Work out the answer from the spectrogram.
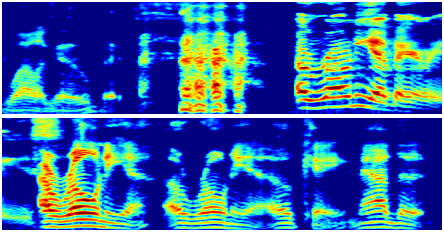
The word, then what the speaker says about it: aronia: I can't pronounce what you said a while ago, but Aronia berries.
